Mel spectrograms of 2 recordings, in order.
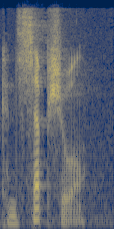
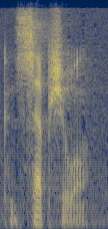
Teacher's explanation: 4 with stress on the second syllable.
